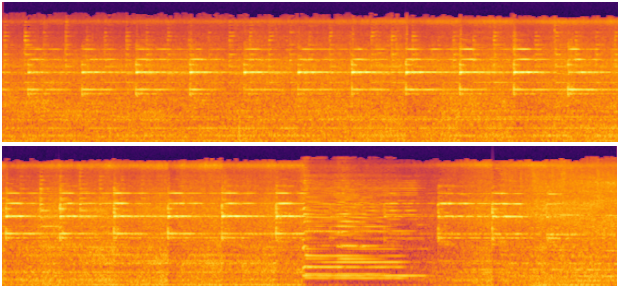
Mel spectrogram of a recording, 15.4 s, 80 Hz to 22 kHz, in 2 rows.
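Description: A grade-crossing bell dings steadily while an MBTA F40PH diesel locomotive and its commuter coaches roll past. Near the end, a short chord from the locomotive's multi-chime horn sounds for about a second and a half.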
